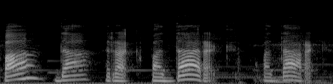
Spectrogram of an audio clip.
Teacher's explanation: So stress the second syllable, подарок. And it means that this one we will pronounce as A, and this one we will also pronounce as A because they are not stressed.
